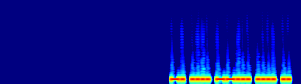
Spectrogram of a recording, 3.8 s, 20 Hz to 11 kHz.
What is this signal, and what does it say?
Morse code, heard as a keyed tone, about 38 wpm, 700 Hz. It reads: NH7HI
